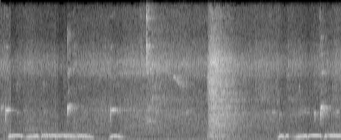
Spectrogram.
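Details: Spotted dove, known locally as tekukur, calling vigorously: husky arched coos near mid pitch strung into a phrase, a short gap, then another coo series; a brief hiss-like noise burst midway and faint high chirps behind.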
